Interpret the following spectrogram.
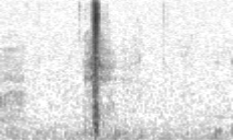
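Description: A single brief, sharp mouth noise close to a handheld microphone about a second in, a quick hissy puff or click rather than a word.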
